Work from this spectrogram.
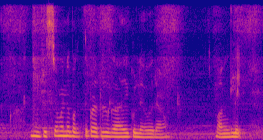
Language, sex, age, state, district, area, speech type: Telugu, female, 30-45, Andhra Pradesh, Nellore, urban, spontaneous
